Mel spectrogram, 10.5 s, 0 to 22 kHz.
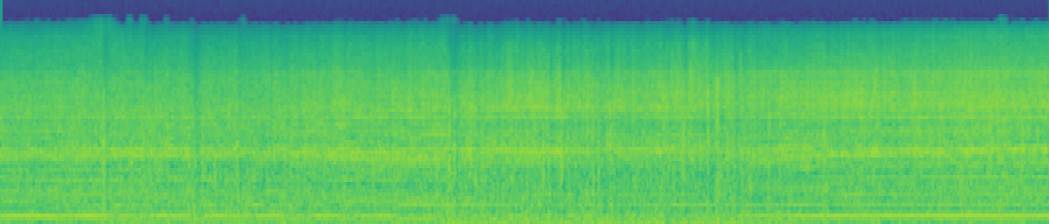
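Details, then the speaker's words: Tracker by Mercury Force 50 hp two-stroke outboard at full throttle, after throttle cable and carburetor linkage adjustment so butterfly fully opens: smooth constant drone with wind, no hesitation or surges, planes 3–5 s sooner; normal running. "just from a sound perspective the boat sounds like it's running a lot smoother and especially at that full throttle there was no hesitation and it was actually getting on plane a lot sooner"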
